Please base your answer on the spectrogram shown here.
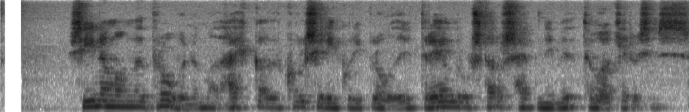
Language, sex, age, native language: Icelandic, male, 50-59, Icelandic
